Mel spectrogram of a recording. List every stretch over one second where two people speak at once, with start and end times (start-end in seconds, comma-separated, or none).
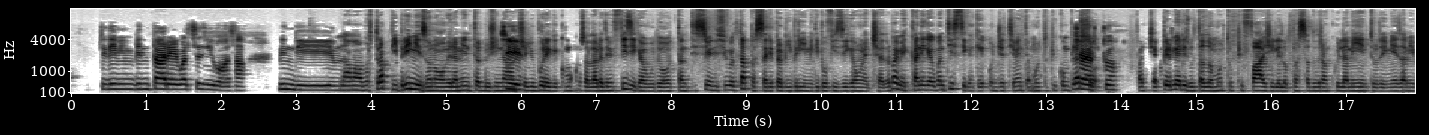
none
